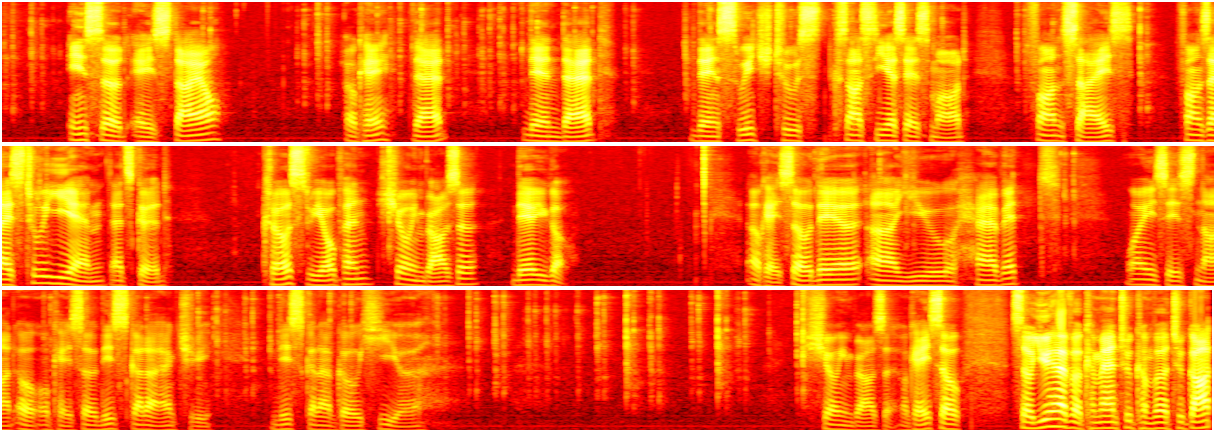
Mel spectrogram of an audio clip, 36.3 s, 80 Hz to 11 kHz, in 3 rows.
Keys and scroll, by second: 0.1 Tab, 2.1 Return, 2.8-4.8 typing, 5.8 Return, 6.3 c, 7.9 F10, 8.6 Home, 9.4 u, 12.5 Home, 14.8 super+w, 15.2 shift+super+t, 16.0 super+r, 19.9 c, 20.3 g, 21.2 Right, 22.2 Return, 23.3 3, 24.6-31.2 typing, 30.8 Delete, 31.7 Delete, 32.3 super+r.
